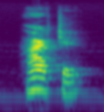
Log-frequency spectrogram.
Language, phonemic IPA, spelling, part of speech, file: Dutch, /ˈharcə/, haartje, noun, Nl-haartje.ogg
- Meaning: diminutive of haar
